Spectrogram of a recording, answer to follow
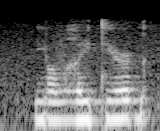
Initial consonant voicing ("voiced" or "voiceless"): voiced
